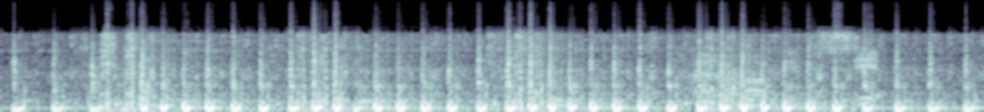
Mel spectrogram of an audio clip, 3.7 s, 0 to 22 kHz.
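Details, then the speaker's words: 1986 Honda Shadow 1100 V-twin, very high mileage, starts easily: lumpy, uneven idle with irregular chuffs and off-beat pops, carburettor puffing back; rear cylinder misfiring, cause unknown. "the rear cylinder misfires in a weird way I'm I don't know what's wrong with it"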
